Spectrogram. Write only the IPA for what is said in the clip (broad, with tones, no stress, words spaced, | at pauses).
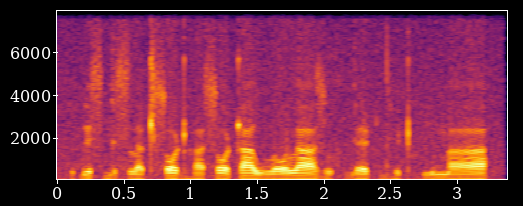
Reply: ɓɪ˥˧sɡɪ˧˥sla˩ʈ sɔ˥˧ɖʱa˩sɔ˥˧ ʈaː˥˧wlɔ˧˥laː˥˧zʊ˩x ɡɛː˩˥ʈ dʱɪ˧˩ʈfi˩˥ ma˧˥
